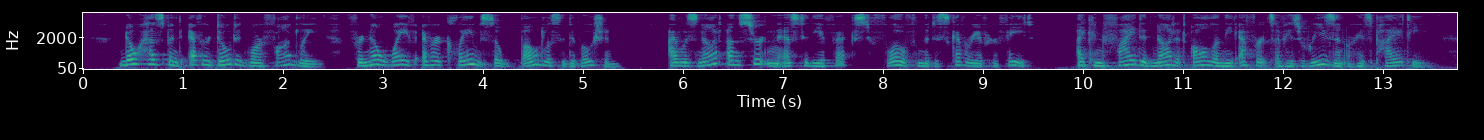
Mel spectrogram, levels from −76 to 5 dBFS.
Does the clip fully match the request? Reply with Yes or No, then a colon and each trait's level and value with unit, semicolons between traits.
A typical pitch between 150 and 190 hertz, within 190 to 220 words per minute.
Yes: medium, 185 Hz; average, 195 wpm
